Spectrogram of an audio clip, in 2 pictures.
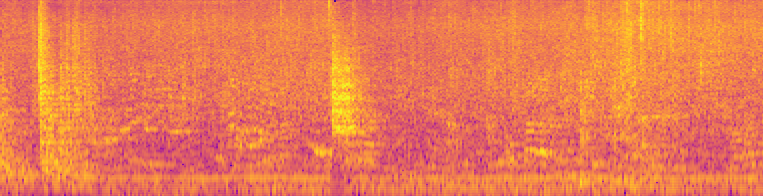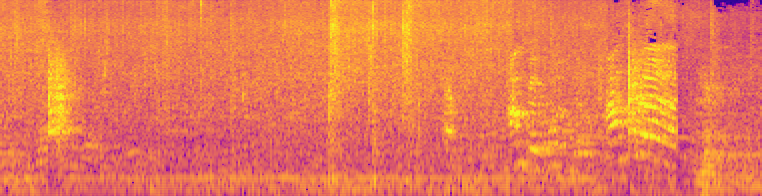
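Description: Biryani being served from a large aluminium pot: a few short scrapes of a serving spoon against the pot, about a third of the way in and again past halfway. Underneath runs steady background noise with a low, even hum.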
